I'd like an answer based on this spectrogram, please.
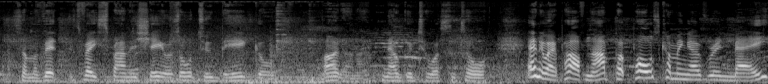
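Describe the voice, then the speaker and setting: With an English accent, the speaker moves at a fairly quick pace with lively intonation. Noticeable background noise runs underneath. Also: woman, medium pitch for a woman. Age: 70s. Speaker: vlogger's wife. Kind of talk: casual chat. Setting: outdoors.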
